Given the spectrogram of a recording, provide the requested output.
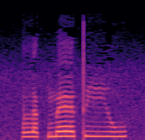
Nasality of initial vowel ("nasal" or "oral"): oral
